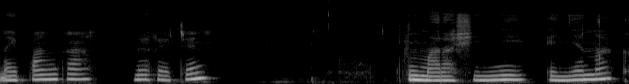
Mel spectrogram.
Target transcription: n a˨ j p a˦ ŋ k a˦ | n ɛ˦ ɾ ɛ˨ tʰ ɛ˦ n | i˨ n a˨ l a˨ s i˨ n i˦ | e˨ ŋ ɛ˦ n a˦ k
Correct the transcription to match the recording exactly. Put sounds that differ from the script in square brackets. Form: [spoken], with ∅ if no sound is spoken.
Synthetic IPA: n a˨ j p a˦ ŋ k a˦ | n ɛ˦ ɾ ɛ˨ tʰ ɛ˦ n | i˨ [m] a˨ [ɾ] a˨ [ʃ] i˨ n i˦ | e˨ [ɲ] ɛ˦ n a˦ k

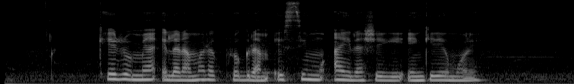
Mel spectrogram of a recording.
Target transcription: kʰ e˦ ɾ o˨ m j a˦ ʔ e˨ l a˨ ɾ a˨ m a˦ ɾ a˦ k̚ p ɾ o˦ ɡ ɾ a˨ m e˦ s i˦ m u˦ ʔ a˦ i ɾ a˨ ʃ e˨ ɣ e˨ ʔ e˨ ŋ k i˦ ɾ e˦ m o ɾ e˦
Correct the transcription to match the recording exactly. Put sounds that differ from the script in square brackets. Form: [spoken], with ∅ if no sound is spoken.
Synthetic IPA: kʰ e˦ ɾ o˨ m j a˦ ʔ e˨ l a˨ ɾ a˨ m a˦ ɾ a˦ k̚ p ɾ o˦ ɡ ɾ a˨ m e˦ s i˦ m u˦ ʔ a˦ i ɾ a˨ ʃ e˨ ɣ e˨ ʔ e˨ ŋ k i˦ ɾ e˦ m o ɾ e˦

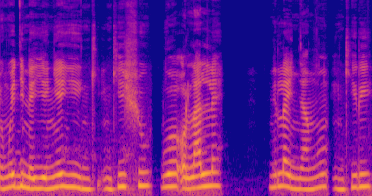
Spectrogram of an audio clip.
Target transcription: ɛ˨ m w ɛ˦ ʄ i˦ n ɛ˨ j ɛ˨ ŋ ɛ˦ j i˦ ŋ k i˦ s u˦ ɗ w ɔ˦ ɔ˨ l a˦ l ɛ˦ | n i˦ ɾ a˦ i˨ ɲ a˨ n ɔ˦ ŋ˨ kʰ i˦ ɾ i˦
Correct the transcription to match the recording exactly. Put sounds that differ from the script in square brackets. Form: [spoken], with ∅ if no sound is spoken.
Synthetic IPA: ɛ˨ [ŋ] w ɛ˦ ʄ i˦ n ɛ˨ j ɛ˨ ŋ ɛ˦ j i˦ ŋ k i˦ [ʃ] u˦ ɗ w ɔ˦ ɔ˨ l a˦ l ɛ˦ | n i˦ [l] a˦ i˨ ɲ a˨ [ŋ] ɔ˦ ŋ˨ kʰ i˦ ɾ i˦

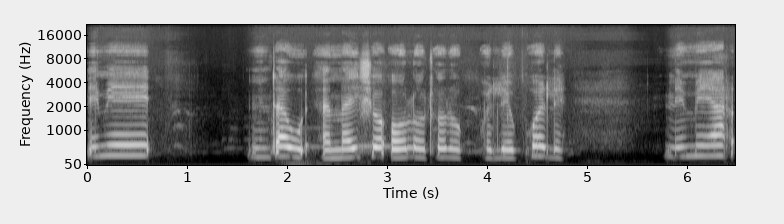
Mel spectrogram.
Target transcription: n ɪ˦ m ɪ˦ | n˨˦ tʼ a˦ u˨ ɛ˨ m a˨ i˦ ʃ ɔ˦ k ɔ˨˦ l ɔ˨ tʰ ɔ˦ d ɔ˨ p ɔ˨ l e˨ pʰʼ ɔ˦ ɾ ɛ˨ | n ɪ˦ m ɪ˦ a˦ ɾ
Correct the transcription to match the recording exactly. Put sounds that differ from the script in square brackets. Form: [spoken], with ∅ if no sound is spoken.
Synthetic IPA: n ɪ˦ m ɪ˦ | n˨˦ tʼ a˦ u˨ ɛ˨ [n] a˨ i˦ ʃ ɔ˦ [ʔ] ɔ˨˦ l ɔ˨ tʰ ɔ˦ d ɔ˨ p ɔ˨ l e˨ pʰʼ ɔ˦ [l] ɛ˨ | n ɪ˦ m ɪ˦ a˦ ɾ

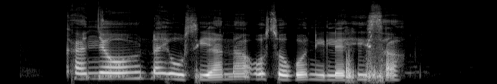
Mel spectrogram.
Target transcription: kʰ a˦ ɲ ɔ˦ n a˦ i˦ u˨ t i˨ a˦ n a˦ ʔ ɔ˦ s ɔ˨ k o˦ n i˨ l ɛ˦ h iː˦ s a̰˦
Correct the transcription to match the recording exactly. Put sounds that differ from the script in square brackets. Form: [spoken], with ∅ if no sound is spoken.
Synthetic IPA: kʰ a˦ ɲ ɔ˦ n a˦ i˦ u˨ [s] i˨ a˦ n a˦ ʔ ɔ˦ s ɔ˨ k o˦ n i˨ l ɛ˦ h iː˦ s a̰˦

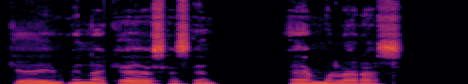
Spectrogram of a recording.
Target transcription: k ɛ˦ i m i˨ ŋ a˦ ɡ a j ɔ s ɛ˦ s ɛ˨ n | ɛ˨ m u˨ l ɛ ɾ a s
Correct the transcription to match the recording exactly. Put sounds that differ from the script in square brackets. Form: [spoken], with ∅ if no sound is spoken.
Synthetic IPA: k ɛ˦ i m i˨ [n] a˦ [k] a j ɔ s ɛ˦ s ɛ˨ n | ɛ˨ m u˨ l [a] ɾ a s

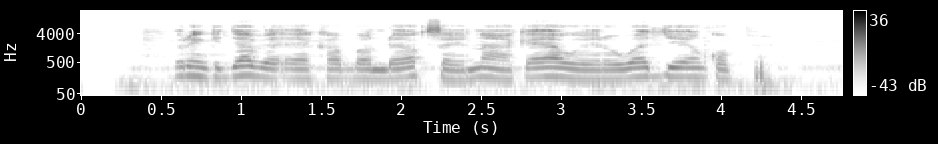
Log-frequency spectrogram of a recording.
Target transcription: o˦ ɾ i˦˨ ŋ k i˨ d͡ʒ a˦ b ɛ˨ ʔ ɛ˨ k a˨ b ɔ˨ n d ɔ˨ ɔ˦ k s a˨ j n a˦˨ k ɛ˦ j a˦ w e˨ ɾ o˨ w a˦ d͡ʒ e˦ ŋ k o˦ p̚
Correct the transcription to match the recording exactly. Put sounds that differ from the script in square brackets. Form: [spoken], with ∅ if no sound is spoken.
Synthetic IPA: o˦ ɾ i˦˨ ŋ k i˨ d͡ʒ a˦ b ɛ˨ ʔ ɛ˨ k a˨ b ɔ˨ n d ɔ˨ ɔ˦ k s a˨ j n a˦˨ k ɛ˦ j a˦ w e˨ ɾ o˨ w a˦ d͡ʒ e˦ ŋ k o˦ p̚

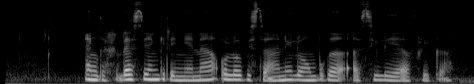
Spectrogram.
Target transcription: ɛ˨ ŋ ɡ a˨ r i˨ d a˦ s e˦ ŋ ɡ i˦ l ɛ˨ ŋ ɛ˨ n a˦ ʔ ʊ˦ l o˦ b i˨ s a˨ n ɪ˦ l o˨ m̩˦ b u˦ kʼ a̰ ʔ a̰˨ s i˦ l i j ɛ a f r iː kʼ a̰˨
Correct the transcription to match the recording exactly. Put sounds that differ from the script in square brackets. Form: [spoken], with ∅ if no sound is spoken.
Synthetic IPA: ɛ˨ ŋ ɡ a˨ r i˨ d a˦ s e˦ ŋ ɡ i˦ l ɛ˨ ŋ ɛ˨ n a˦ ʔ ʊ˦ l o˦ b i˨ s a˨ n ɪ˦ l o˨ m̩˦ b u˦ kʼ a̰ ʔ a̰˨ s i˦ l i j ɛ a f r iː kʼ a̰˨

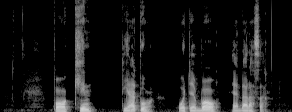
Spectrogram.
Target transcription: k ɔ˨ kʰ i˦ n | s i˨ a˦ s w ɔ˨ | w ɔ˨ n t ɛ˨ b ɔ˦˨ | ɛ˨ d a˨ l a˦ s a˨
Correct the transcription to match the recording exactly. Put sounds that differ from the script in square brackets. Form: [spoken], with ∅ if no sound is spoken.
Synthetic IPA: [p] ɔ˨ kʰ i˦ n | [t] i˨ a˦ [t] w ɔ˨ | w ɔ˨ [∅] t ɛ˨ b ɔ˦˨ | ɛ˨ d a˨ [ɾ] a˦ s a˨

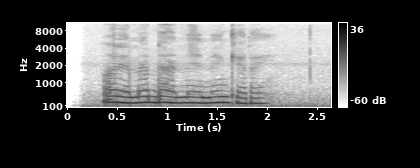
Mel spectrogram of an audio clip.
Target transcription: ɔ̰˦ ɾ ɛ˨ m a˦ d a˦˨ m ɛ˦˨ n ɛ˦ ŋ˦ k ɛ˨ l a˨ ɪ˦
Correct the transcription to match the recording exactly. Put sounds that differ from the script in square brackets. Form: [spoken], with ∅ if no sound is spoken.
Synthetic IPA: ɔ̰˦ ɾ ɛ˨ [n] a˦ d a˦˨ [n] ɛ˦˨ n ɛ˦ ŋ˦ k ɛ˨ [ɾ] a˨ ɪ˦

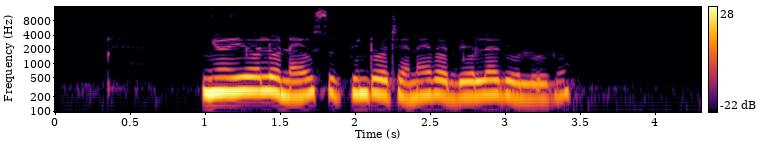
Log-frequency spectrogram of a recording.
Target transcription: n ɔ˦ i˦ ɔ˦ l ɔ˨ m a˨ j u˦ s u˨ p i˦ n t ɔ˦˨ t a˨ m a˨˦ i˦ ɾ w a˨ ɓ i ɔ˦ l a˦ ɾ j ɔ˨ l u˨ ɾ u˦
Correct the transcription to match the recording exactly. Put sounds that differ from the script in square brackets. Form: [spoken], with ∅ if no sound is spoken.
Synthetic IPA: [ɲ] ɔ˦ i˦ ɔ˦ l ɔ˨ [n] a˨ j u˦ s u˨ p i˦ n [d] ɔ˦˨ t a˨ [n] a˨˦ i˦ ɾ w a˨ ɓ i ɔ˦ l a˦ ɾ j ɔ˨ l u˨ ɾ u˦

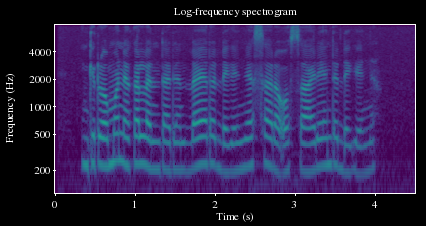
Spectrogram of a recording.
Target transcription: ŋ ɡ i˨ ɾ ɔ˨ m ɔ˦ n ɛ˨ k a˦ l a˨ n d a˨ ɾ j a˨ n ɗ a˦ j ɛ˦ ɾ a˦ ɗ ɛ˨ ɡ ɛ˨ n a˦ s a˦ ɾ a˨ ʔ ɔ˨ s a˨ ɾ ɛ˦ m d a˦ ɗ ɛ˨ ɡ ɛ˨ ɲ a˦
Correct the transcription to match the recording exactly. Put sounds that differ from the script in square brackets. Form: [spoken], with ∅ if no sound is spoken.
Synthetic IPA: ŋ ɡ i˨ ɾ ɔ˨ m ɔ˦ n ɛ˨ k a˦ l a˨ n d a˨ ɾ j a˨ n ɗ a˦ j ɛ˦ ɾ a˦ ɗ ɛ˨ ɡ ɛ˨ [ɲ] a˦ s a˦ ɾ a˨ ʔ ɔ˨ s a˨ ɾ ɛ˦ [n] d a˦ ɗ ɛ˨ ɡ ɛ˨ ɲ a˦

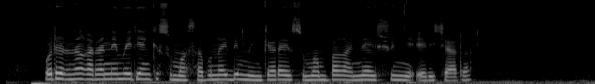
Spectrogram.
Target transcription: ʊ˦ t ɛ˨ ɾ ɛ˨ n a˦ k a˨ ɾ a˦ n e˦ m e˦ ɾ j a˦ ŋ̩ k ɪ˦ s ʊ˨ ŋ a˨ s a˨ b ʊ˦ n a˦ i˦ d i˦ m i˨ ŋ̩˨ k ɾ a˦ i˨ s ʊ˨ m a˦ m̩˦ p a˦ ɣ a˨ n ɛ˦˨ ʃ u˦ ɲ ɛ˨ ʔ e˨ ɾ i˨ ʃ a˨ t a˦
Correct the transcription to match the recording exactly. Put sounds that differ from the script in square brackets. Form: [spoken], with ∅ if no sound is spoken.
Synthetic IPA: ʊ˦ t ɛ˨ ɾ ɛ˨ n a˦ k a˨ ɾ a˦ n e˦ m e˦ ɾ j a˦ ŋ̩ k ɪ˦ s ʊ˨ [m] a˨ s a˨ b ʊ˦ n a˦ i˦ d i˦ m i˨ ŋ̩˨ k ɾ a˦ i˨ s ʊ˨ m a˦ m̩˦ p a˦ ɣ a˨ n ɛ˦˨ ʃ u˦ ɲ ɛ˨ ʔ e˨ ɾ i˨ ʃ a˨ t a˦

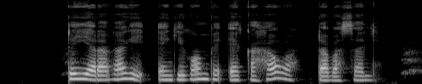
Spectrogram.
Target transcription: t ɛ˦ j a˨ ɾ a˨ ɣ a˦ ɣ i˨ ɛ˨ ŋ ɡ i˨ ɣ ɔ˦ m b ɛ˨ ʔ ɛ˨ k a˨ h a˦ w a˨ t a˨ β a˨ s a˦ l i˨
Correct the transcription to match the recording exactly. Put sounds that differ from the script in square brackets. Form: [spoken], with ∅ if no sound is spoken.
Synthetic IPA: t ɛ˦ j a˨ ɾ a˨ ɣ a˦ ɣ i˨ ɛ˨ ŋ ɡ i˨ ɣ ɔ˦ m b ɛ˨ ʔ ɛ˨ k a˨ h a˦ w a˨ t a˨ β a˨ s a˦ l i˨

